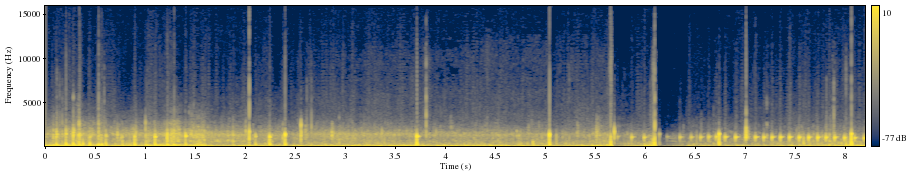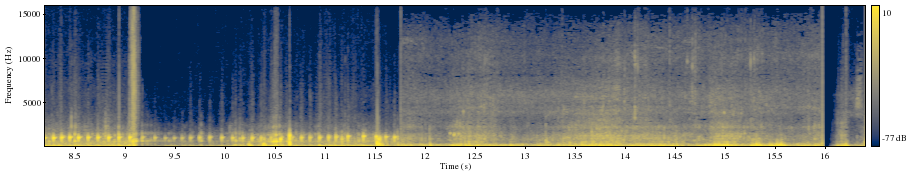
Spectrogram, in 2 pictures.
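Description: Underwater sound picked up by a camera held below the water's surface: a low, heavy rumble of water movement with scattered sharp clicks, and a fast, even pulsing for several seconds from about six seconds in.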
